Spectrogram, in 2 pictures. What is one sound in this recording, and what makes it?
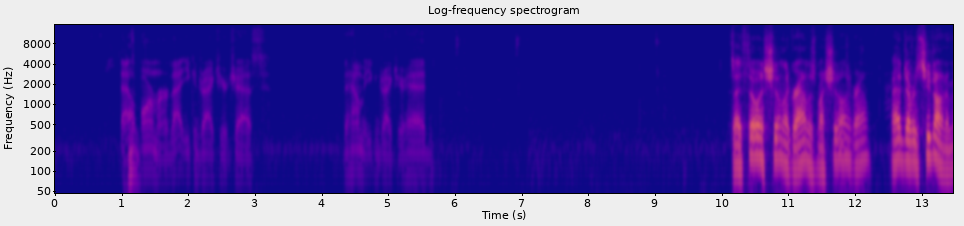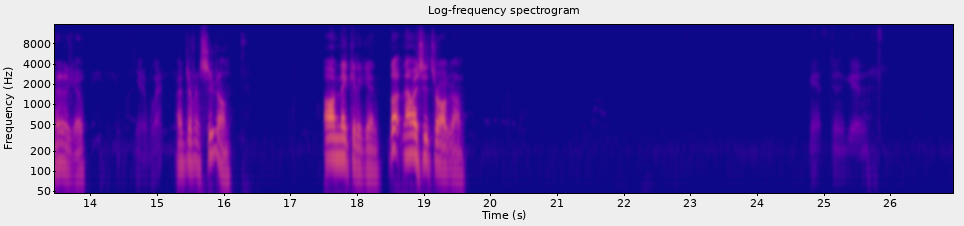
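A man talks casually into a close microphone, in bursts with pauses.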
